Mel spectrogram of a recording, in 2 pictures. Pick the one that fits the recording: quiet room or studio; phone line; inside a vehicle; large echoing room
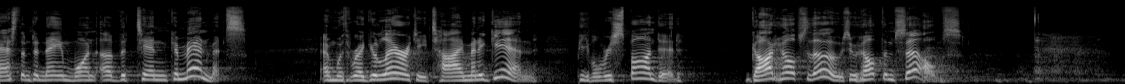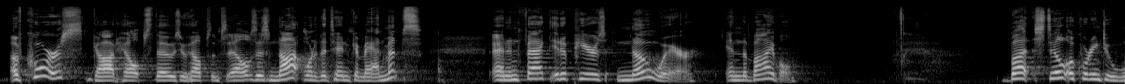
large echoing room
